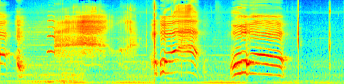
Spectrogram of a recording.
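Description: A baby squeals and babbles happily close by.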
